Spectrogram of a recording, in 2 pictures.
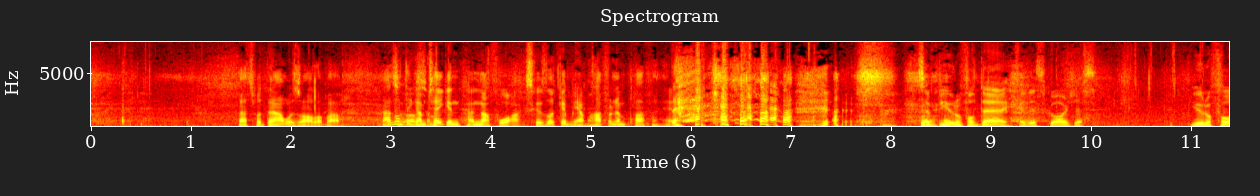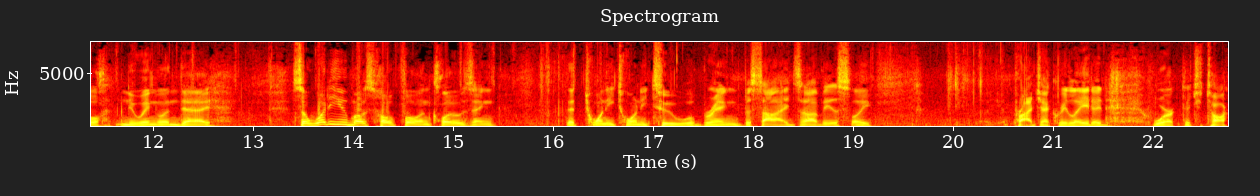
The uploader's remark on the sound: Takin A Walk. Walk and talk at Tower Hill Pond in New Hampshire.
